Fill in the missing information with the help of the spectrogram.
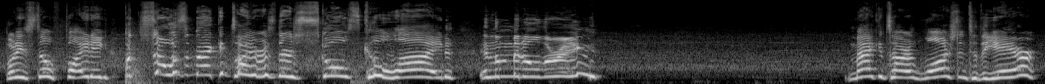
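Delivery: high-pitched, amazed ringside call; excited play-by-play. Real, not acted. Commentator calls wrestlers colliding mid-ring, high and excited. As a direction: ride the climax high, stretching the big words.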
